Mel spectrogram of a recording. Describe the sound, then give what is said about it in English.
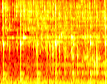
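Wine pours into glasses, a steady trickling stream broken by quick bright glugs and bubbly pops every fraction of a second, with no voices. “Yeah, okay, I'll pour some glasses. Let me see if I can do some ASMR.”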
